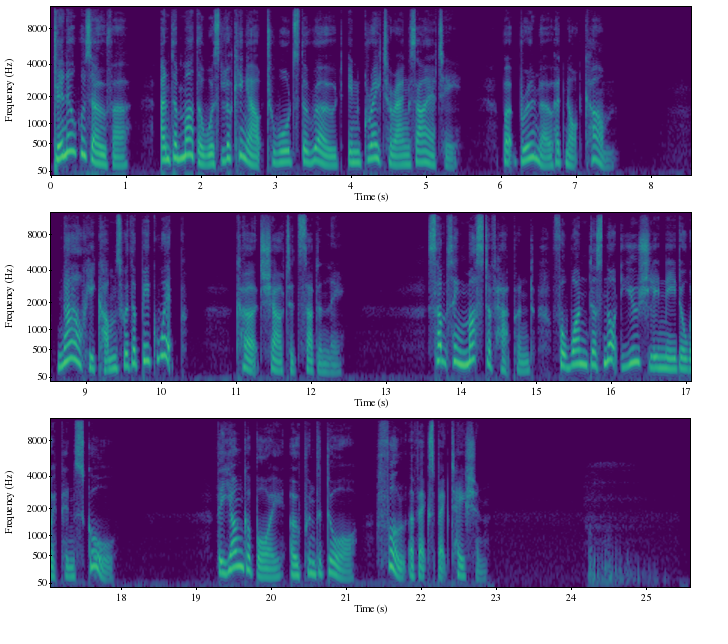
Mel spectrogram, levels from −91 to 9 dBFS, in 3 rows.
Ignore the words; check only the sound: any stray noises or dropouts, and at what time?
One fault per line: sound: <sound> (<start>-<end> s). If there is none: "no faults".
sound: sigh (24.2-25.3 s)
